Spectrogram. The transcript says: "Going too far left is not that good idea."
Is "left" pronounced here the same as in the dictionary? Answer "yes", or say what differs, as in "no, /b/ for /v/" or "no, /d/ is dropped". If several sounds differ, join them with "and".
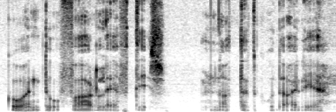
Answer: yes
